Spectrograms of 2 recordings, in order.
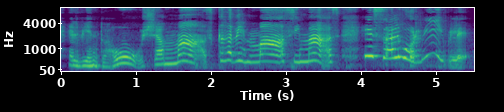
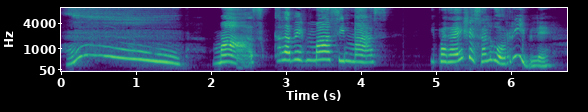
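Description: First: High, slow eerie wail; howling wind voice. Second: High wailing ooh and slow rise; howling wind voice. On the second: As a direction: howl it like the wind. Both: A narrator's reading.

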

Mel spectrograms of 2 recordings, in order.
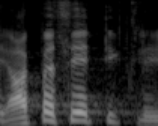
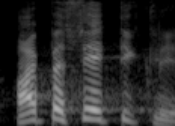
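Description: First: Said in the usual way. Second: "Hypothetically" ko zor dekar bolo; stressed hypothetically. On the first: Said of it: "it's not true". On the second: Shown as a demonstration. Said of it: "it's not true, I'm not prophesying".

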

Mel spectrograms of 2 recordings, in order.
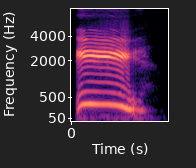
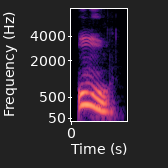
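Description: First: "U" said with lips rounded for u but an i sound, louder; "U" as the French rounded vowel, lips pursed. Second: "u" said as a plain Portuguese u, lips rounded; "u" like the Portuguese vowel. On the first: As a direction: keep the pout of u and say i: "U". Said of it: "Boca de u com som de i". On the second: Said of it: "a gente vai falar u". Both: Shown as a demonstration.

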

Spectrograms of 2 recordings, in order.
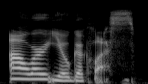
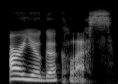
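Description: First: "Our" pronounced "awer", two beats like hour, slow. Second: "Our" pronounced "ar", one syllable, slow model. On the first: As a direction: say "Our" like the word hour, slowly. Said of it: "você pode dizer". ("Our" pronunciado como "hour", devagar) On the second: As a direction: say "Our" like "ar", slowly. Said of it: "a professora disse er". ("Our" pronunciado como "ar", devagar) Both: Shown as a demonstration.

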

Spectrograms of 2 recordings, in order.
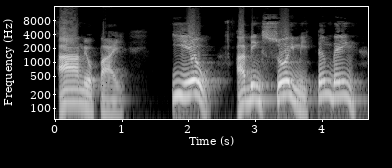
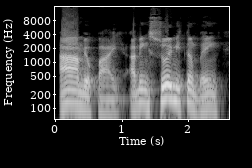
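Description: First: Higher, louder, slow pleading wail; a broken, drawn-out plea for a blessing; bitter anguished cry. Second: Understated tearful plea to the father. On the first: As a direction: cry out in bitter grief to the father. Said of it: "soltou um forte grito amargurado e suplicou". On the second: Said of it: "Esaú chorou em alta voz". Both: Acted.

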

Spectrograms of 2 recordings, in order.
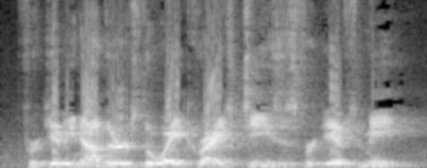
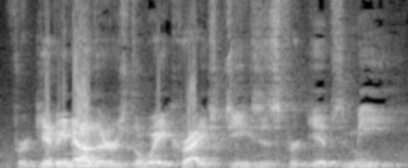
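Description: First: Higher and louder, driving the line home; emphatic repeat. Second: Said in the usual way. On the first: Shown as a demonstration. Preacher repeating to congregation, louder emphatic restatement. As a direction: preach it harder the second time. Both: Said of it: "preacher repeats the point".

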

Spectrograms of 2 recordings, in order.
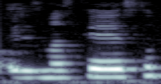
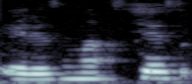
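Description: First: Eres más que esto said louder, pressing on que; stress on más que esto. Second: Said in the usual way. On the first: Shown as a demonstration. To the migrant listener, a louder insisting repeat. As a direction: insist on it, louder the second time. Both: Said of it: "y sin embargo".

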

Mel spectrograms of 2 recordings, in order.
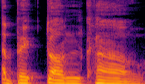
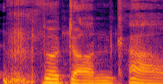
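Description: First: Slow drawl. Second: Stretched-out silly drawl; very slow. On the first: Drawn-out name. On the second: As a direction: draw every word out. Slower drawn-out repeat. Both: Pretend.

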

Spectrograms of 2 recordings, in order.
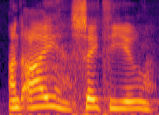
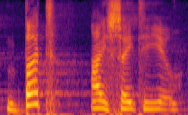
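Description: First: Said in the usual way. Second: "But" weighted, dropped low and firm; "But" set apart as the key word; stress on But. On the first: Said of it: "not the words". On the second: Shown as a demonstration. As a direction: lean hard on "But" to make the contrast. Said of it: "but he says".

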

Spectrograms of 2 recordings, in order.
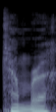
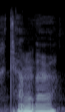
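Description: First: Canberra squeezed to CAN-bruh; two-syllable pronunciation. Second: Canberra opened out to can-BERR-a; three-syllable pronunciation. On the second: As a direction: say Canberra with a full "berr" in the middle. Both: Shown as a demonstration. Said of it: "I don't know how you say it".

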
